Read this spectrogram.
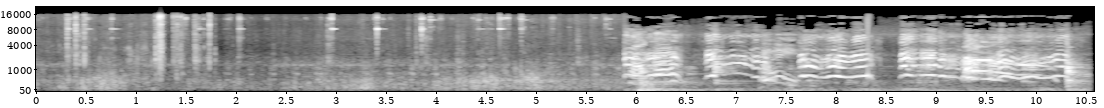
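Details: Tonka, an Alaskan Malamute, excited while playing with old friends he had not seen for about a year: six seconds of scuffling rumble, then a run of high, wavering whines and yowls with short breaks between them.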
